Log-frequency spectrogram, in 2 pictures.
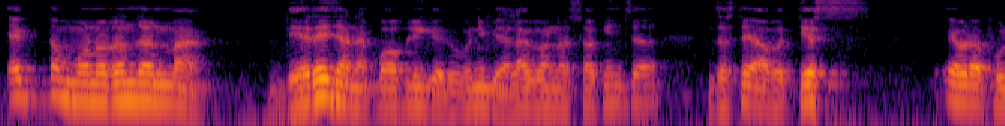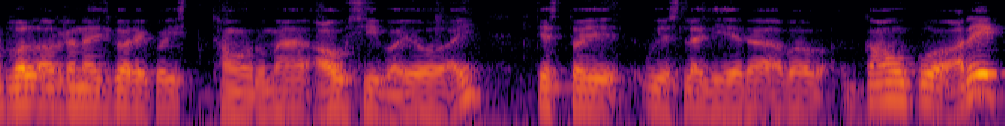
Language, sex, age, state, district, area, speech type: Nepali, male, 45-60, West Bengal, Darjeeling, rural, spontaneous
